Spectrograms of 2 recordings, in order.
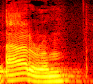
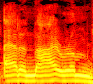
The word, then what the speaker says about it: Adoniram: And I, well, in Hebrew, it's actually Adoniram. She said, well, I've heard people calling it Adoniram. Yeah, Adoniram. Well, no, that's not even close to right. That's some kind of British pronunciation.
